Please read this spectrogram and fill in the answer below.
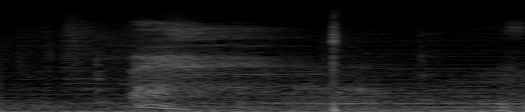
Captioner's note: grunts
